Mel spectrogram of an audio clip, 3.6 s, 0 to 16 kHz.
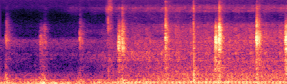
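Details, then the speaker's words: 2015 Subaru Crosstrek after another dealer repair attempt, still locking up into reverse until it rolls slightly: a few sharp, irregular clicks about once a second over a quiet idle while shifting into reverse, like something loose, a new abnormal noise also heard going into 5th. "There's a very weird noise. Sounds like something's loose. That's not a normal noise for shifting into reverse."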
